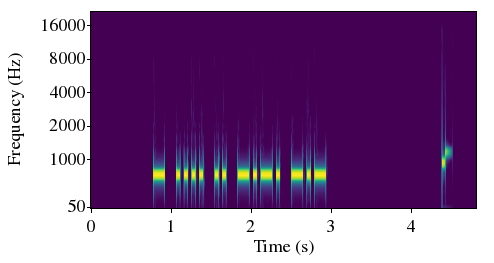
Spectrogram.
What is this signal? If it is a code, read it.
Morse code, heard as a keyed tone, about 25 wpm, 700 Hz. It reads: THICK
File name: 5 Letter Words - First 3 Letters Given - 25wpm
